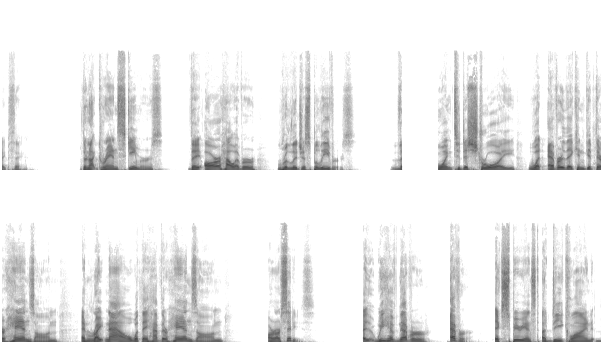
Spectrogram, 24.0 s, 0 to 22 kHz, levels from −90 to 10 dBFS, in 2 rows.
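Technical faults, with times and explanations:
8.00 to 8.73 s, audio dropout to silence: the speech stops mid-flow and the signal falls to silence for about 0.73 s, then resumes abruptly. The likely cause is the input being lost, through a dropped link, a disconnected device or a brief mute, while recording carried on. A natural pause or a noise gate would leave faint room tone or a gradual fade. Here the background vanishes completely and the speech from that stretch is missing.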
